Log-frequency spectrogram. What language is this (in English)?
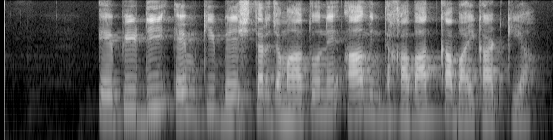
Urdu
